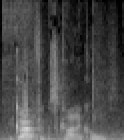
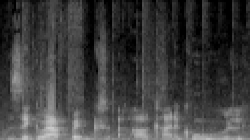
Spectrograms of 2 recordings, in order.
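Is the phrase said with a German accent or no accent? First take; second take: no accent; German accent. First: It is said in the speaker's ordinary accent. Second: It is said with a slight German accent.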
